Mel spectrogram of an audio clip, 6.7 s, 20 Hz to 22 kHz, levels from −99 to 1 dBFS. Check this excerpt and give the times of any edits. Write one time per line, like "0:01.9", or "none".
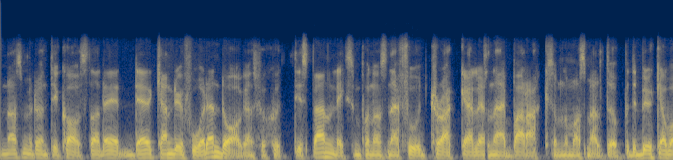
0:01.0
0:04.8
